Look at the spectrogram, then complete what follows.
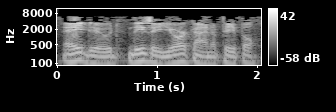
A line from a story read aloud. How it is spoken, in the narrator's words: Ed laughs and in a low voice says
